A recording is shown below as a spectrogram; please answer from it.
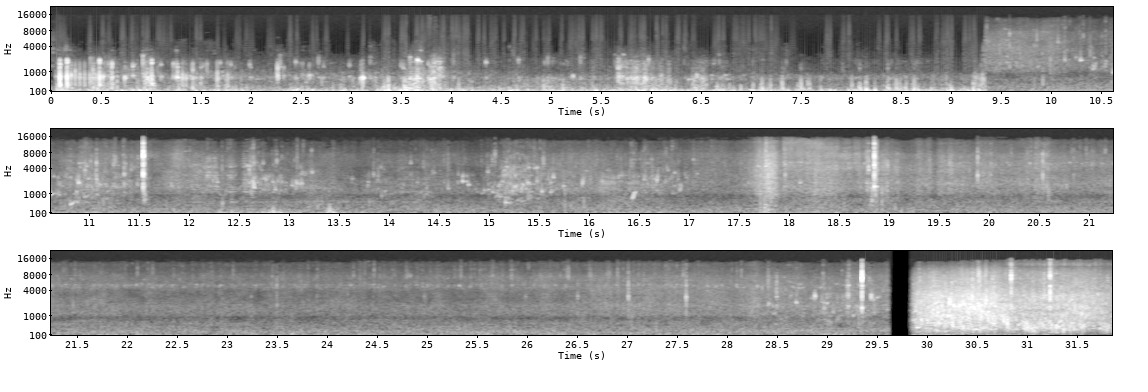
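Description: Loud, low, muffled water sloshing and handling noise around a landing net held in the stream for about the first nine seconds. Then it drops suddenly to a quieter, steady stream flow with scattered small clicks.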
